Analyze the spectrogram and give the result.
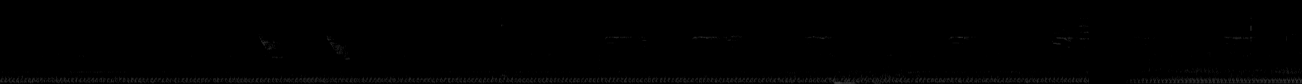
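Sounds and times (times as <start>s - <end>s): bird calls: 2.5s - 3.8s, 6.0s - 8.6s, 9.4s - 11.6s, 12.2s - 13.0s.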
